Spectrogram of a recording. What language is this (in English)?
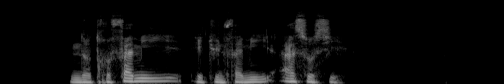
French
